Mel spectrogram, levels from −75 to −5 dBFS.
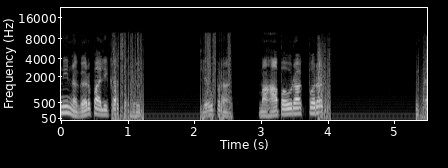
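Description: Throughout, the speech is dull and plainly smeared, with nothing above 10 kHz. This is likely AAC compression, consistent with AAC-LC at around 32 kbps. From 0.76 to 2.56 s and again from 3.85 to 5.51 s, an intermittent contact opens the line. The sound drops out with crackle at the edges for about 0.86 s and 1.29 s respectively.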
